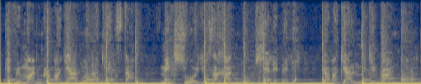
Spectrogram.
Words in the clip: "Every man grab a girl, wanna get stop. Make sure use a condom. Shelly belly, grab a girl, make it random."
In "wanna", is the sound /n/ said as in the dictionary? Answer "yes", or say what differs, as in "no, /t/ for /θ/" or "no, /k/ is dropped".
no, /l/ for /n/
